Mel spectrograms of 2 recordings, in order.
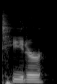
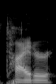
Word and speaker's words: Titor: It's actually, when it's been discussed in other venues and whatnot, it's been pronounced John Teeter.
